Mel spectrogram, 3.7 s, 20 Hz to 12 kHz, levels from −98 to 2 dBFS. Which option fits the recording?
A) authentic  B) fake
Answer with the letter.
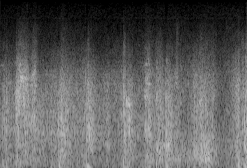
B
